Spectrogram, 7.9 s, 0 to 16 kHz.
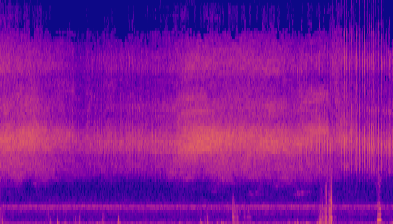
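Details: Dense chorus of Brood X periodical cicadas singing in an apple tree on June 6, very loud steady hissing drone with a faint whining tone beneath.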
